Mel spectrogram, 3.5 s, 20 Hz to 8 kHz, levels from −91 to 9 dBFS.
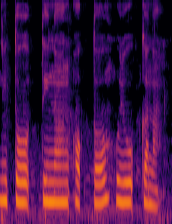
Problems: continuous background conversations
